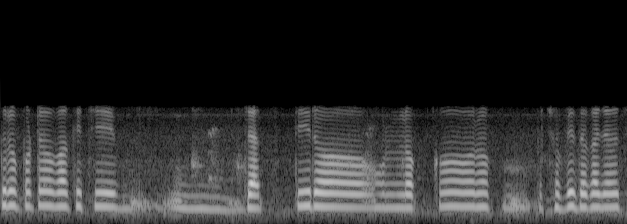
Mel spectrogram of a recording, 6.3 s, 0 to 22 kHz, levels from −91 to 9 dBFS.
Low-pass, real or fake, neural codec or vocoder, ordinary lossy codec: 3.6 kHz; real; none; none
